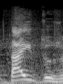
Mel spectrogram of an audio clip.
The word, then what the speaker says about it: Tytus: Esta banda Titus o Titus, le dicen también, se escribe T-Y-T-U-S, es de Huila.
